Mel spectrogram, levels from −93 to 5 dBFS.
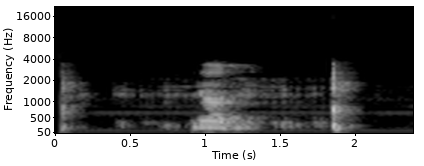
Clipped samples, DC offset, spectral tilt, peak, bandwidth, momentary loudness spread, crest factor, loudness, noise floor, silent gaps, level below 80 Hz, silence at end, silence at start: under 0.1%; under 0.1%; -4.5 dB/octave; -10 dBFS; 3.9 kHz; 23 LU; 24 dB; -31 LUFS; -61 dBFS; none; -72 dBFS; 0.4 s; 0 s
